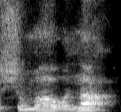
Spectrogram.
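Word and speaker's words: שמונה: 8 is Shema Wana. Okay. You have a Shah, Ma, Wa, Na. Does that end in a Hada?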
